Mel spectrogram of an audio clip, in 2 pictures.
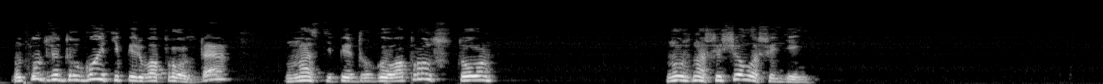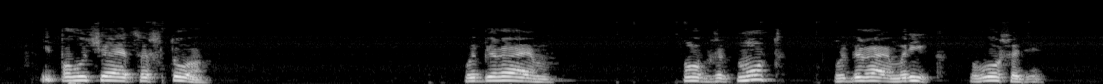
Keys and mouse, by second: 10.8 middle click, 12.2-12.7 shift+middle drag, 17.6 click, 18.3-18.8 middle drag, 19.3 click, 21.4-22.0 shift+middle drag.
